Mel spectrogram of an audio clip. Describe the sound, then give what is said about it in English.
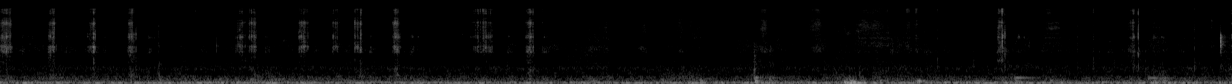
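Quiet snips of curved scissors trimming fly-tying material repeat in quick, uneven bursts, crisp little clicks over a faint background hum with occasional soft rustling of the material being trimmed. “I like to use curved scissors.”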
